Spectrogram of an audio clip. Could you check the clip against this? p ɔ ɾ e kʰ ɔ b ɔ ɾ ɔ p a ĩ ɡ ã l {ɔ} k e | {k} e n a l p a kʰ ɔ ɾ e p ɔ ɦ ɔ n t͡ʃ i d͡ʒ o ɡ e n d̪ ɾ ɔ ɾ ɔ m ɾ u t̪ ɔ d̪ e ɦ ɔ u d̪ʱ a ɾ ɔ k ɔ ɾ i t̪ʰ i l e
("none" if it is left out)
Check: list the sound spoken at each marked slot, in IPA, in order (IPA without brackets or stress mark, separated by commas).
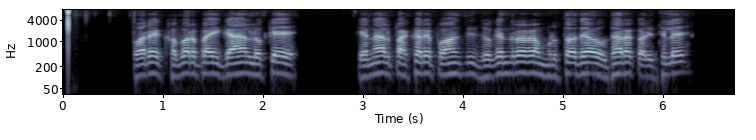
o, k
